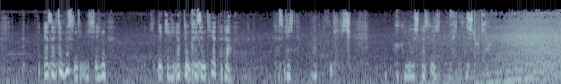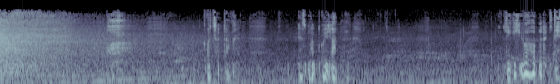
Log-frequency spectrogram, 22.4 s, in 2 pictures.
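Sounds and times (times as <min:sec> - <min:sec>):
low hum: 0:00.0 - 0:09.9, 0:12.6 - 0:22.4
speech: 0:00.9 - 0:02.4, 0:03.1 - 0:04.8, 0:05.6 - 0:07.4, 0:08.1 - 0:10.3
car driving past: 0:08.7 - 0:15.3.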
